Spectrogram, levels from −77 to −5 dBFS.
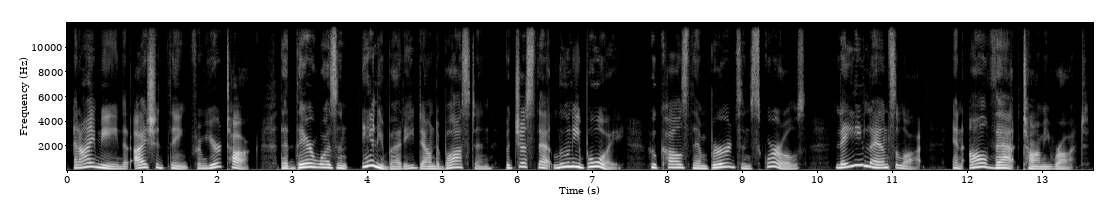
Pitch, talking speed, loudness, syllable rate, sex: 230 Hz, 150 wpm, -17 LUFS, 4.0 syllables/s, female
